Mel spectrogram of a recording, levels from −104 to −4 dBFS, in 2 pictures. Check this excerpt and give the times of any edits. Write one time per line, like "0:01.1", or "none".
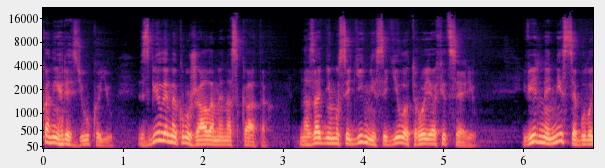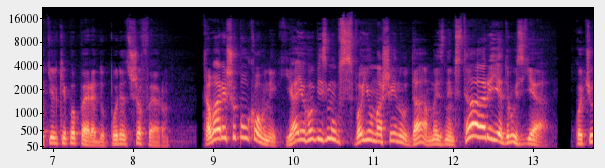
0:03.1
0:08.8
